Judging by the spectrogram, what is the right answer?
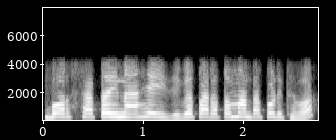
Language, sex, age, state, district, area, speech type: Odia, female, 45-60, Odisha, Angul, rural, conversation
